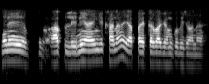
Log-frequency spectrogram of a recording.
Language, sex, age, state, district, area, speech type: Hindi, male, 45-60, Uttar Pradesh, Chandauli, urban, conversation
